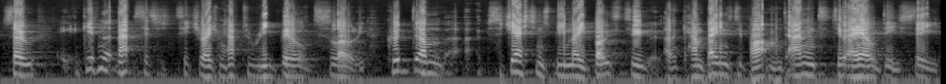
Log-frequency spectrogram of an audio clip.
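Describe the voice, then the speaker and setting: A man in the audience asking a question in a halting way. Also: medium pitch, gravelly, sharp tone, poor audio. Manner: halting, with fillers. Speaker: audience member.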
